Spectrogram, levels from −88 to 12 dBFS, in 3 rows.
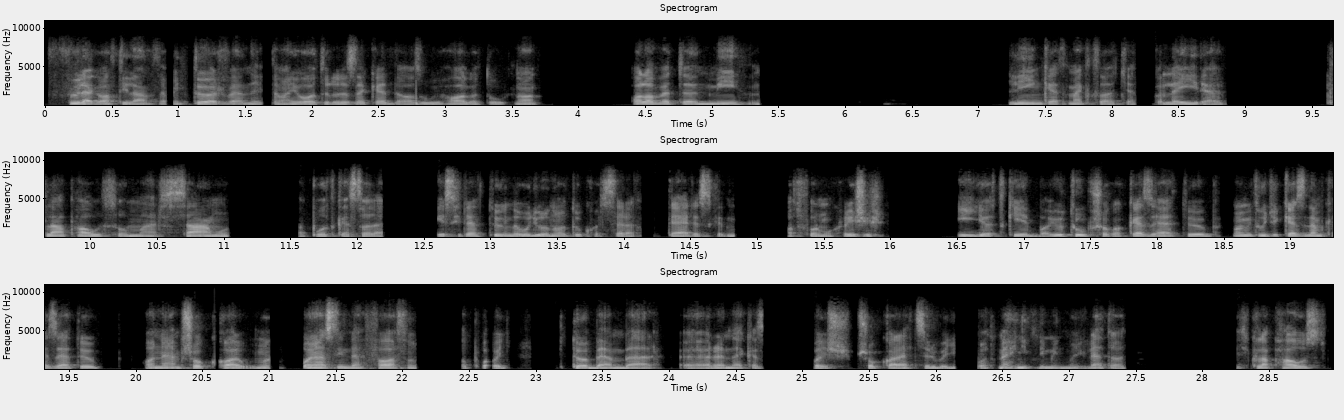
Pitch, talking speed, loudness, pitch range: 95 Hz, 140 wpm, -27 LUFS, 85-105 Hz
